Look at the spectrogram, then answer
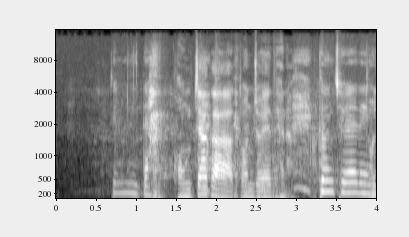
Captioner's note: audience Laughter; questioner Laughter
